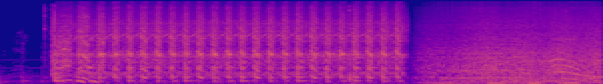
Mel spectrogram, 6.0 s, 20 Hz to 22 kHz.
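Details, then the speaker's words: 1993 Toyota pickup 22RE after replacing gummed, fouled spark plugs that caused a no-start: even cranking about three and a half strokes a second for three-plus seconds before catching, clearing excess oil and fuel; heavy white smoke on start-up. "okay yeah it needed a couple cranks to clear the cylinders of a little bit of wow a little bit of excess oil"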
